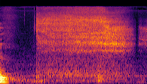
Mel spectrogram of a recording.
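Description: A man's long exhale: a steady, soft breathy hiss starting about half a second in and lasting over a second.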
